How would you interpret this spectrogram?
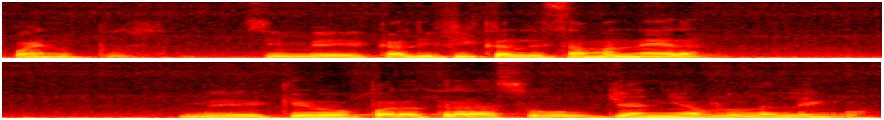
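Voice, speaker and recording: A man's voice: fairly low pitch, moderate pace, dull audio. A man, a radio guest, speaking plainly and hesitantly, often restarting his phrases. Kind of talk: radio interview answer.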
